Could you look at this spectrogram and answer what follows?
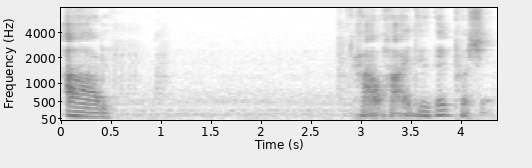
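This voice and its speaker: A man getting over a cold, a little congested, narrating his live trades in a relaxed way with many fillers. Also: mid-range voice, very slow, gravelly, echoey room, slight background noise. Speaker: futures day trader streaming live. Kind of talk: live trading commentary.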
